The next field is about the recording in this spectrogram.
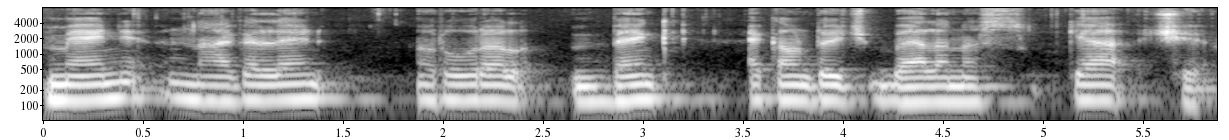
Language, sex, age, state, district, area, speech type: Kashmiri, male, 30-45, Jammu and Kashmir, Shopian, urban, read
